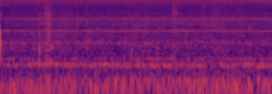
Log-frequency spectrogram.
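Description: Steady low rumble of outdoor background noise with a faint constant hum over it and a few soft ticks; no distinct sound event.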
